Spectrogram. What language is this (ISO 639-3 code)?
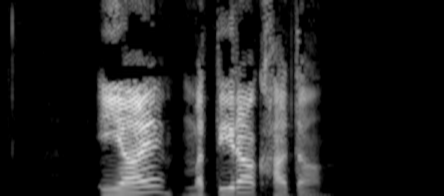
kxp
